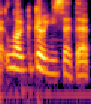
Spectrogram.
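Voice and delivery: high, loud, laughing through the words. Real, not acted. Reassuring Robin in chat, laughing. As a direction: let a laugh break into the reply.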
